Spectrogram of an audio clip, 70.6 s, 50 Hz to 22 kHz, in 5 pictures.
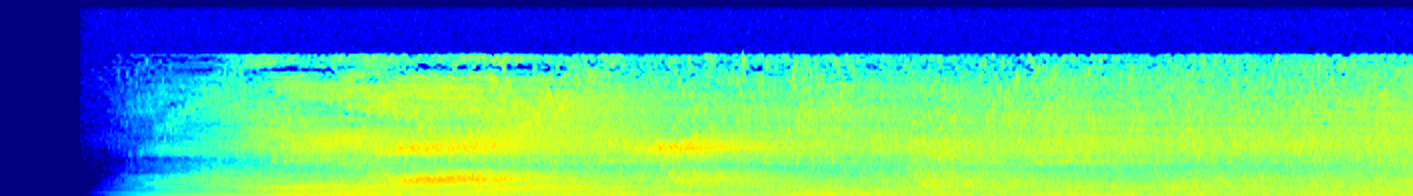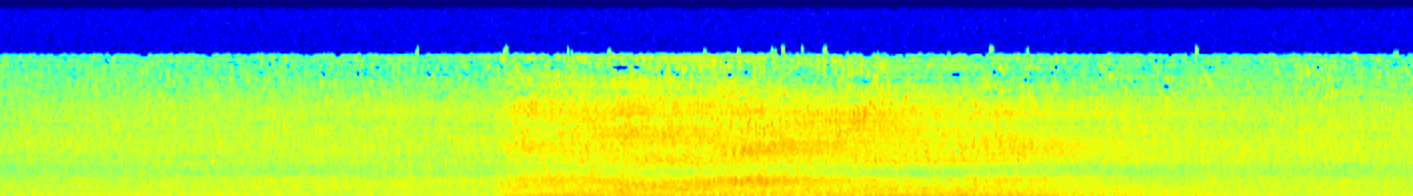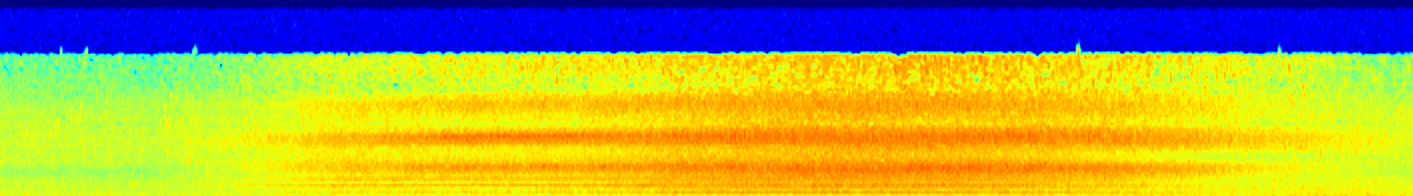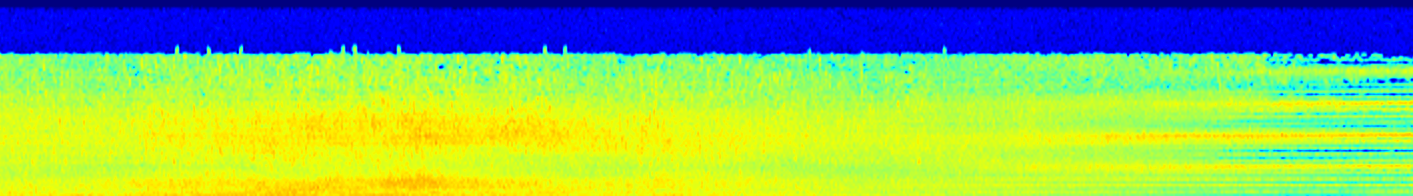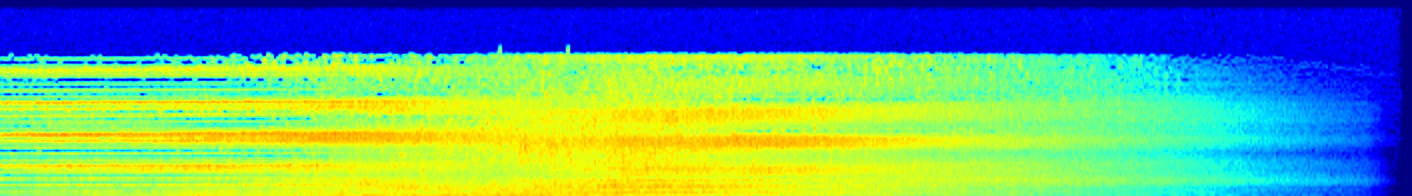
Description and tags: archi soundscape doom3
Created using KarmaFX Synth Modular into a DaevlMakr plugin and Arts Acoustic Reverb.
evil, drone, ambiant, ambience, ambient, synthesized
